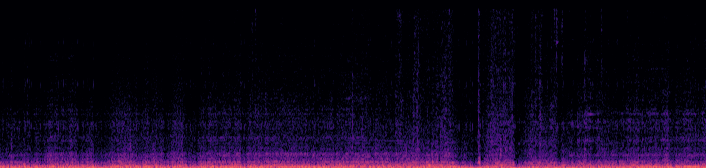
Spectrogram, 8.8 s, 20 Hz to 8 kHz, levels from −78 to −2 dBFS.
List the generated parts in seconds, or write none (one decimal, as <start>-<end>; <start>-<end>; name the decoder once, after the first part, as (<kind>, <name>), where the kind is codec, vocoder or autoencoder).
1.2-2.3 (autoencoder, DAC-VAE)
